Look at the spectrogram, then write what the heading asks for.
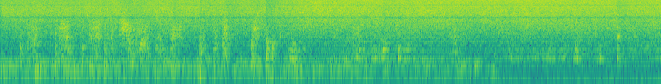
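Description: Sausage sizzling in a large stainless steel pot as chopped peppers are scraped in off a plate and stirred with a wooden spoon. Quick clatters of the spoon for the first four seconds or so, then a steady, louder sizzle as the mixture is stirred.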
